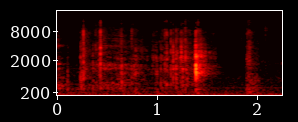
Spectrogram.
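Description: Light clicks and crinkling from small lures and plastic being handled in a clear plastic compartment tackle box, with one sharper click about one and a half seconds in.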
